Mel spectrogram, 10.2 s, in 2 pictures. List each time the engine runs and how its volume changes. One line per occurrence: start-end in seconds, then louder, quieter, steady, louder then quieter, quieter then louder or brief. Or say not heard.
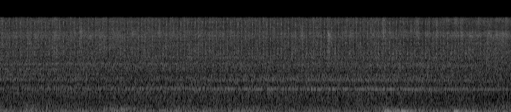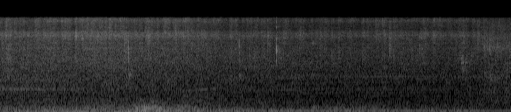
0.0-10.1 quieter.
